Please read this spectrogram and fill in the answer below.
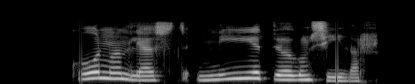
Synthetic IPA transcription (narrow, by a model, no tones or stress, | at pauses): kʰɔːnanljɛst̪niːjɪt̪œːɣʏmsiːðaɾ̥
